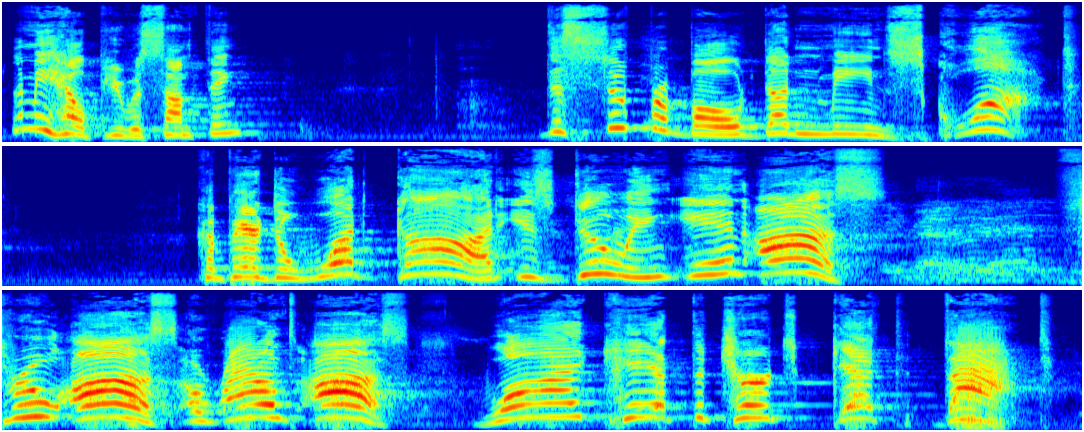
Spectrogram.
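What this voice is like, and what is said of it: Yelling, loud impassioned preaching. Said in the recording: “I'm not yelling at you. I'm yelling at us.”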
